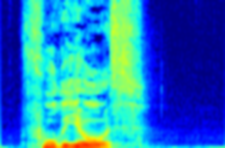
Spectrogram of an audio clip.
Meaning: 1. furious 2. dynamic
- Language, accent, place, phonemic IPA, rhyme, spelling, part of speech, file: German, Germany, Berlin, /fuˈʁi̯oːs/, -oːs, furios, adjective, De-furios.ogg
